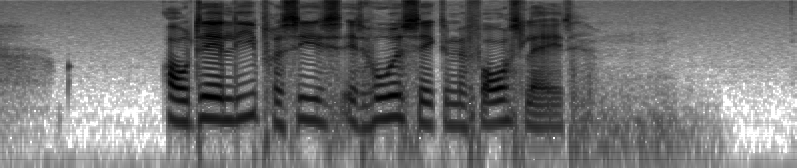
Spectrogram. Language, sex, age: Danish, male, 24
